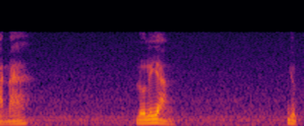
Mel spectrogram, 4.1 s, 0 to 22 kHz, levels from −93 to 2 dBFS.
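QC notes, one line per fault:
Nothing stood out on listening to this speech clip, with the room's background sitting about 35 dB below the speech and the call microphone processing leaving nothing above 8 kHz, as expected.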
